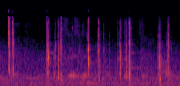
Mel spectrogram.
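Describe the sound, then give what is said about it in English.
A password being typed on a computer keyboard: many light, irregular keystrokes, some in quick pairs and others spaced apart, all fairly faint. “I'm trying to key it in, but it doesn't work. That's because the password is in lowercase letters. Don't use uppercase letters.”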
